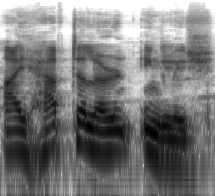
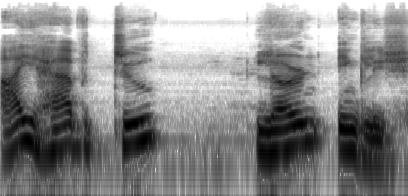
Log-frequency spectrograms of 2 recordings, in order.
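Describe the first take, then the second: First: 'Have to' is reduced to 'hafta'. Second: 'Have to' is said in full.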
